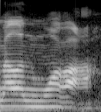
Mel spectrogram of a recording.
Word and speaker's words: Malinois: They kind of have like a dog, like a Belgian Malinois. Apparently that's how you pronounce it, because they're French or Belgium.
